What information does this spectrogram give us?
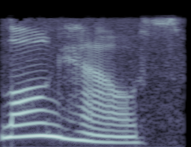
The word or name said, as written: longhouse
